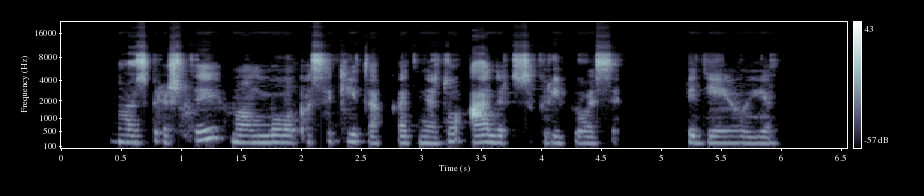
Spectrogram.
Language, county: Lithuanian, Kaunas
